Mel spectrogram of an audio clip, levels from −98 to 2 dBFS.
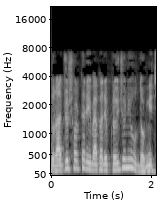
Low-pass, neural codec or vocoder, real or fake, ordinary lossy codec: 7.2 kHz; none; real; none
